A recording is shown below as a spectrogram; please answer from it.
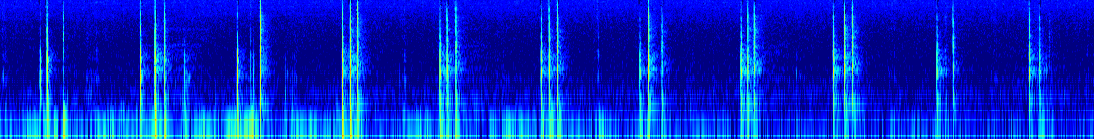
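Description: Fingers tap the side of a medium clear plastic jar full of peanuts, then fingertips tap the top of its red plastic lid. Short, dry clicks come in quick clusters of two or three roughly once a second, each with a dull low knock and almost no ring.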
